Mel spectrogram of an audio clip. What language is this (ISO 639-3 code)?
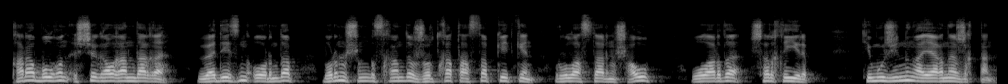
kaz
